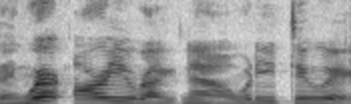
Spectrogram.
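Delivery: angry. Language teacher acting out a wife phoning her husband who isn't home, angry. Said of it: "she's angrily saying".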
